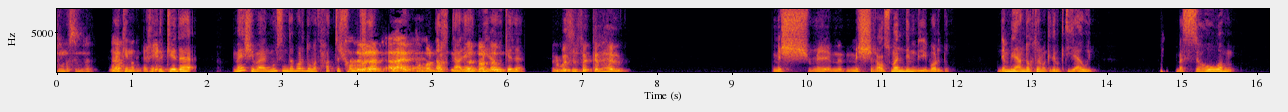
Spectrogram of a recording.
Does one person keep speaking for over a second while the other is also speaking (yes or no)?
yes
